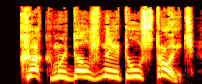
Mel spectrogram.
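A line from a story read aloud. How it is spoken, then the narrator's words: Indignant shout. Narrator (Russian): возмущенно выкрикнул он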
